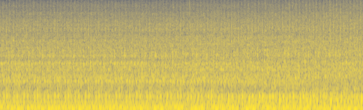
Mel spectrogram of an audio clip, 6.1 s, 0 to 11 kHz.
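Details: Ford 445 diesel tractor, thought to be a 1970s model, bought at online auction: steady idle at about three even beats a second with ordinary injector clatter, no misses or hard knock; it starts and runs well.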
